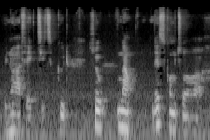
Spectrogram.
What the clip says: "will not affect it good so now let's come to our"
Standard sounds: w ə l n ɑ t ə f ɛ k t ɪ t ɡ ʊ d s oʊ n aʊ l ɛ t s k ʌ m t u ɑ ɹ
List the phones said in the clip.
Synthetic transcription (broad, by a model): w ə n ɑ ə f ɛ k t ɪ t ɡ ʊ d s oʊ n aʊ l ɛ t s k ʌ m t u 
